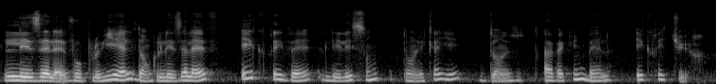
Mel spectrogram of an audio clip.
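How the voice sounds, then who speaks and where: A woman with French and Brazilian roots teaching French grammar in a live online lesson, speaking slowly and deliberately with frequent fillers and restarts. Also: fairly low pitch, dark tone. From France and Brazil. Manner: slow, deliberate, explanatory with many fillers.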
